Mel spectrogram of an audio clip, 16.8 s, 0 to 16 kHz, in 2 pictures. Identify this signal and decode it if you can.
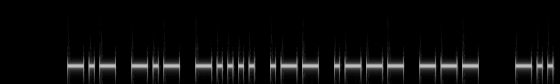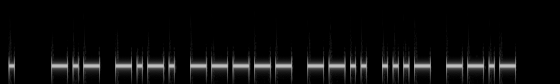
Morse code, heard as a keyed tone, about 15 wpm, 700 Hz. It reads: KK6WJO DE KC0ZVQ
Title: USA Callsign DE Callsign 15wpm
